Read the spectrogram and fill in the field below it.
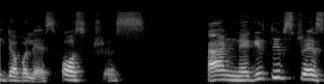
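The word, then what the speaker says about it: eustress: उसको हम बोलते हैं ऑस्ट्रेस। उसकी स्पेलिंग है ए यू ई यू एस टी आर E double S ऑस्ट्रेस and negative स्ट्रेस को हम बोलते हैं डिस्ट्रेस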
